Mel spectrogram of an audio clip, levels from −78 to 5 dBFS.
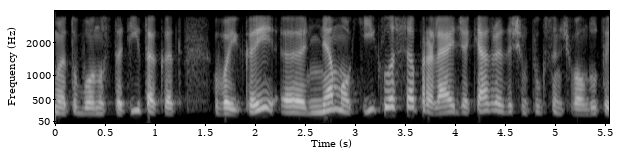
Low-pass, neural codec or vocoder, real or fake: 3.6 kHz; none; real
